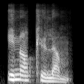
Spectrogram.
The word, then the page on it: inoculum: Indian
